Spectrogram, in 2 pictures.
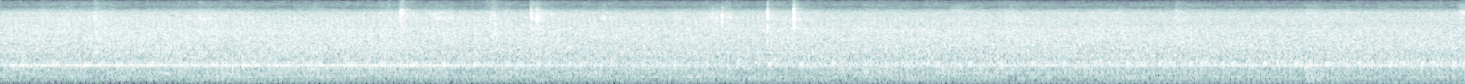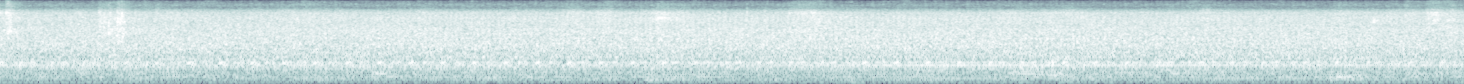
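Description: A steady mechanical hum with a constant thin whine running through it, like a running fan or air-conditioning unit, with a few faint clicks scattered through.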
